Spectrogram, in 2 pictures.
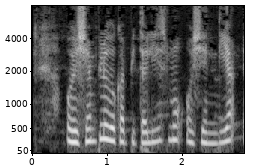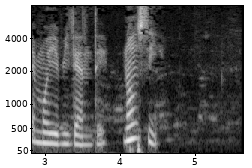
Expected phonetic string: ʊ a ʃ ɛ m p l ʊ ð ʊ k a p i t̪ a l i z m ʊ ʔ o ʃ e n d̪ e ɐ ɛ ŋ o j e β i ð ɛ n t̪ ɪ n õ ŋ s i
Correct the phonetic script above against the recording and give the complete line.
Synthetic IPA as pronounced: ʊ e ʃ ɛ m p l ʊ ð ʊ k a p i t̪ a l i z m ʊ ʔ o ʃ e n d̪ i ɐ ɛ m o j e β i ð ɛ n t̪ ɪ n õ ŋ s i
